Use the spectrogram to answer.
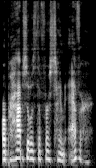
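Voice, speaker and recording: A man's voice: mid-range voice, fairly quick, bright, forceful tone, husky. A man narrating a fantasy graphic novel as a scripted dramatic reading. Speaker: amateur narrator, video creator.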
